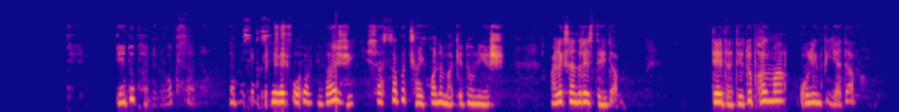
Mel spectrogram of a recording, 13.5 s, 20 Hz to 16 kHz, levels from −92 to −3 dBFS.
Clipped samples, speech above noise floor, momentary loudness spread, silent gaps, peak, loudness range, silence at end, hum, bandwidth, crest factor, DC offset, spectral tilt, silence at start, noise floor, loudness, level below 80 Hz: under 0.1%; 42 dB; 18 LU; 9.99-10.13 s, 10.36-10.67 s; -6 dBFS; 9 LU; 0.7 s; none; 9.2 kHz; 22 dB; under 0.1%; -4.5 dB/octave; 1.75 s; -69 dBFS; -27 LUFS; -78 dBFS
